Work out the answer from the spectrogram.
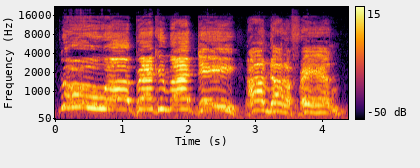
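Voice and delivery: put-on high, loud, very slow old man; cranky grandpa dragging out every word. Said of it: "the players are gonna pretend that they're".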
